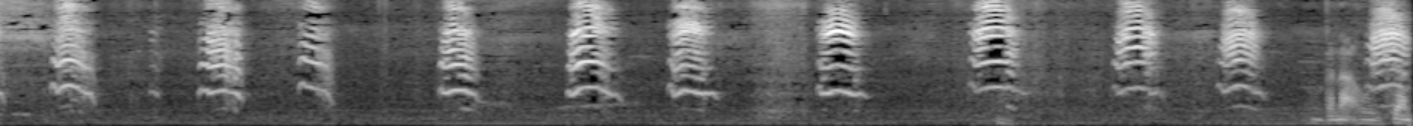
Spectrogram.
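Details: Steady distress meowing from a rescued newborn kitten, found dumped in rubbish with maggots: about ten piercing, arched cries roughly one per second, with faint voices and handling noise near the end.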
